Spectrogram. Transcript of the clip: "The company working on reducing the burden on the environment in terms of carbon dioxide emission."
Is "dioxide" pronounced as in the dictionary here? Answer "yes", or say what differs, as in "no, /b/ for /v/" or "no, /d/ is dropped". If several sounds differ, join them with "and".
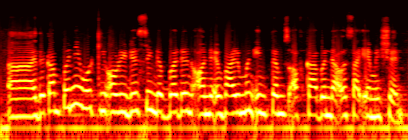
no, /k/ is dropped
